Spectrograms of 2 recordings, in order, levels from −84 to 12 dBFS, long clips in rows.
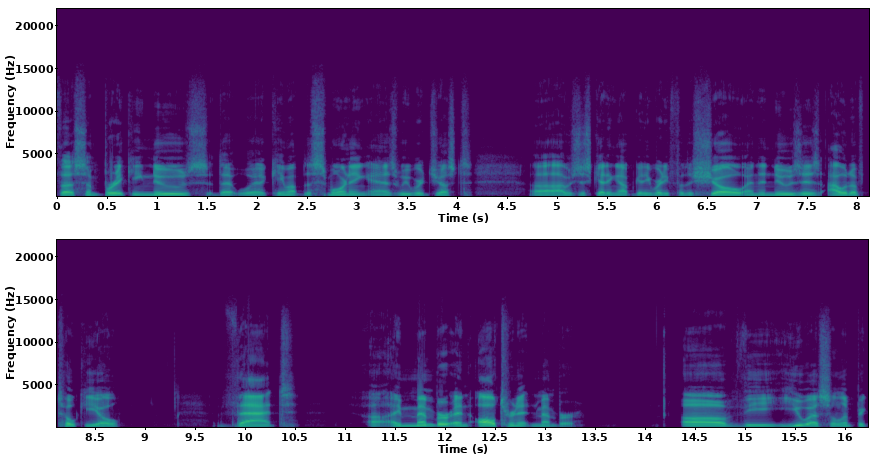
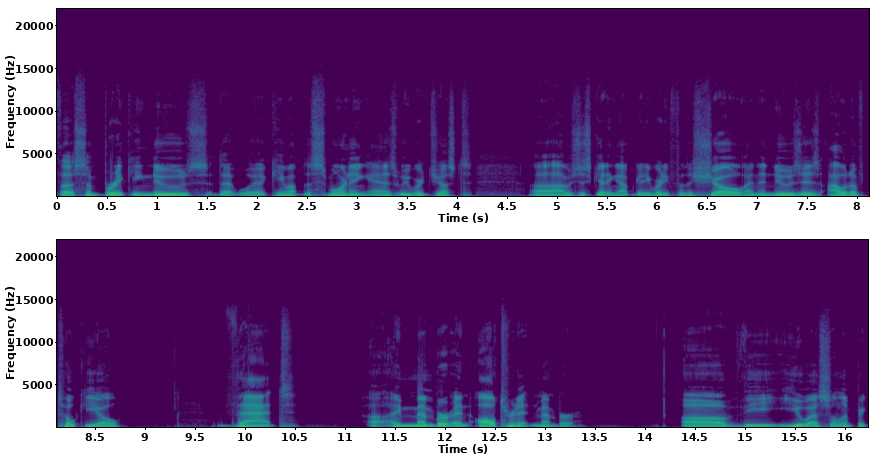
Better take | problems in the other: second | thin; somewhat; fading below 300 Hz

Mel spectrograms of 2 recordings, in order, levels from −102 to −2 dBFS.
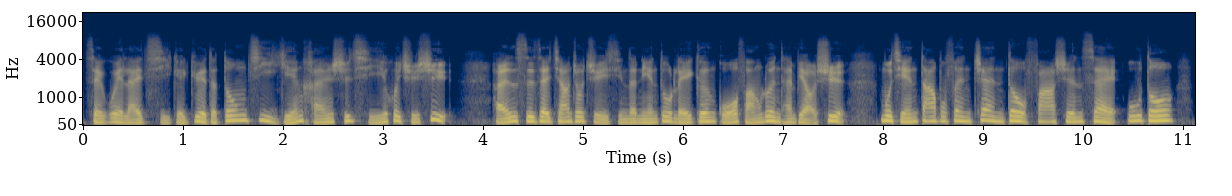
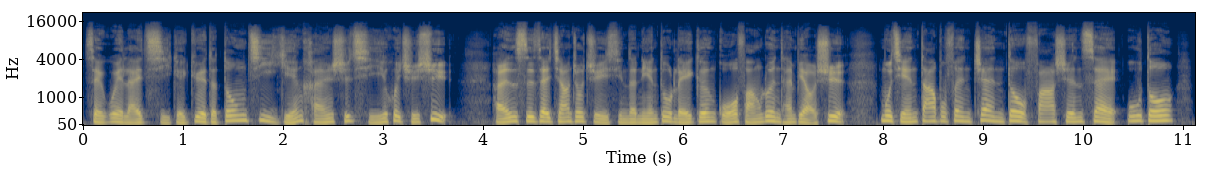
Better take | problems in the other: second | muffled; very; fading above 3.5 kHz

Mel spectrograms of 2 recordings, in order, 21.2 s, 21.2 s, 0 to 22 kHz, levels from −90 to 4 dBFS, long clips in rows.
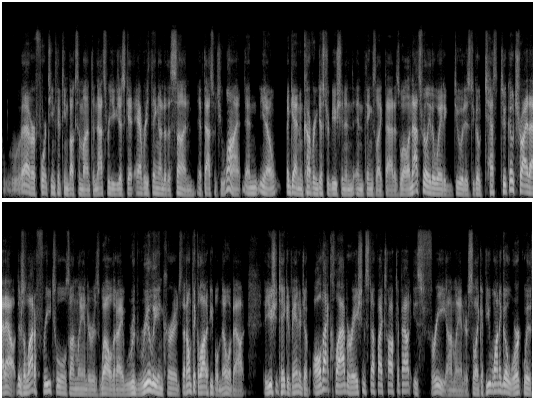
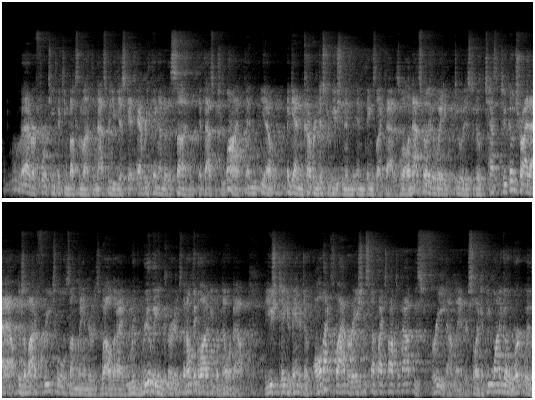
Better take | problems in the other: first | room echo; noticeable; dies away in 2 s // off-mic speech; somewhat distant

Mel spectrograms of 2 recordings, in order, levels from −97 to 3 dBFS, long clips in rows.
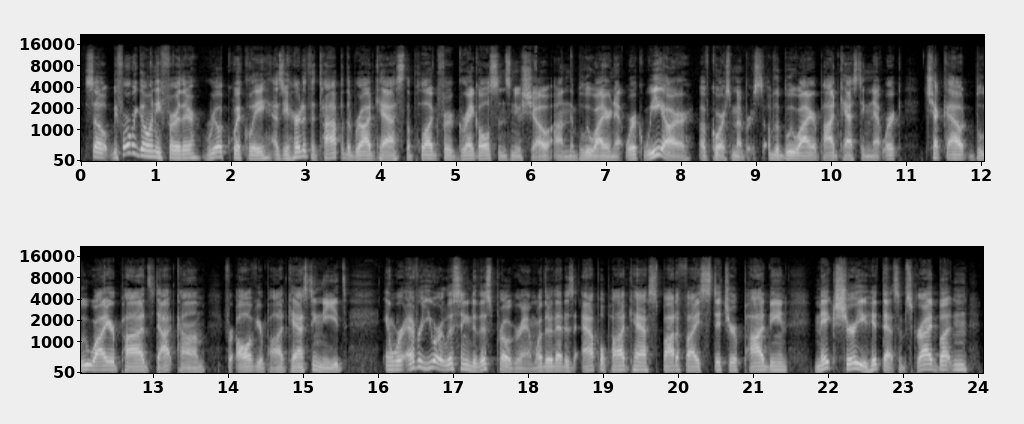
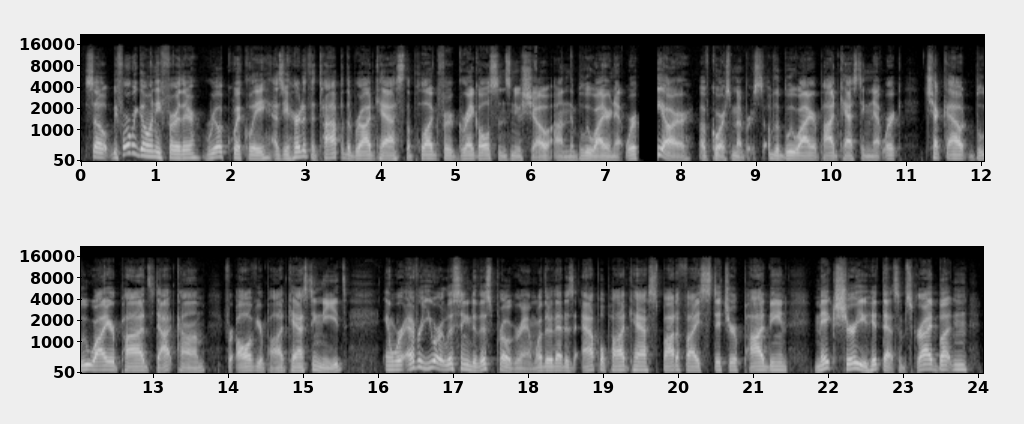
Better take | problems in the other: first | audio cutting out; at 7.5 s

